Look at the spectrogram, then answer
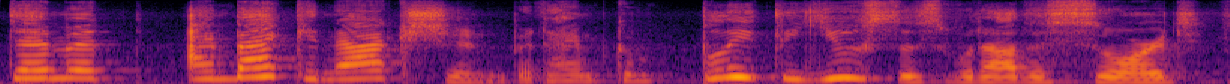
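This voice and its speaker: A woman's voice: on the high side, sing-song, fairly quick. A woman voicing a sarcastic, exasperated young male hero who grumbles informally in a storybook reading.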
